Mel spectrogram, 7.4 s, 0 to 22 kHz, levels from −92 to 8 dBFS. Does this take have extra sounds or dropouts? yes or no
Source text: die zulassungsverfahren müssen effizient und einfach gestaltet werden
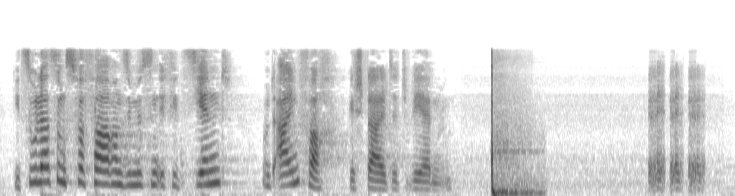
yes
